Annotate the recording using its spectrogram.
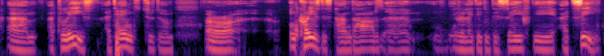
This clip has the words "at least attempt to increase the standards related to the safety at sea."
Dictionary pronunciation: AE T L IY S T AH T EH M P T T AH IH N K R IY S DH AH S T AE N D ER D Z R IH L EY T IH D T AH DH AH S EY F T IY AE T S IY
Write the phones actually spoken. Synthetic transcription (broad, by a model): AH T L IY S T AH T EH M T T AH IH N K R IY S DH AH S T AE N D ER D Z R IH L EY T IH D T AH DH AH S EY F T IY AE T S IY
